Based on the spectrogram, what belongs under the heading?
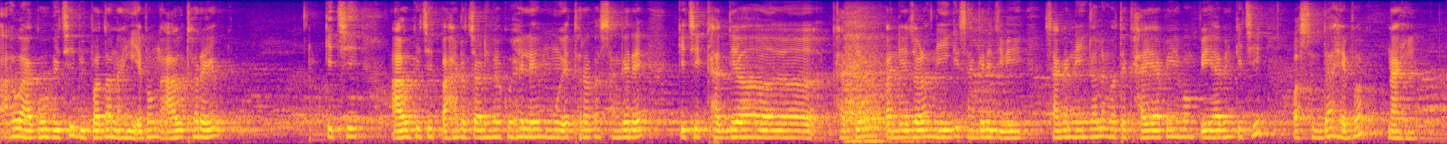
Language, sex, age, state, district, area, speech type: Odia, male, 30-45, Odisha, Puri, urban, spontaneous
